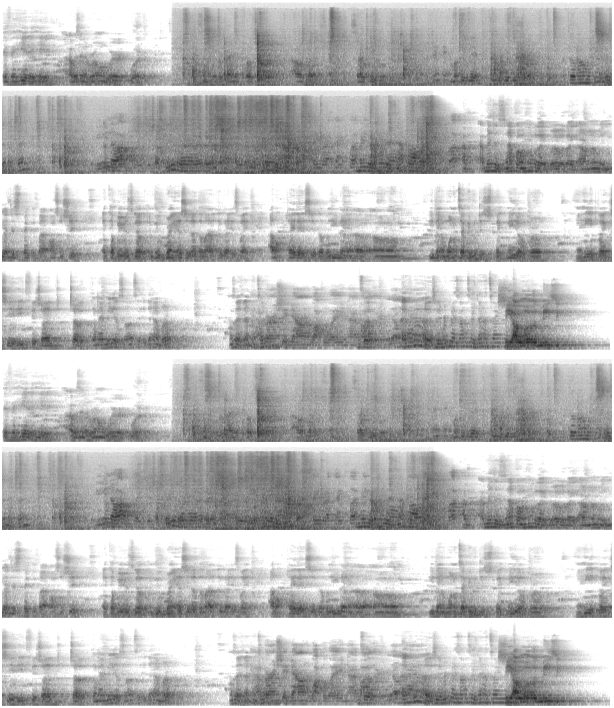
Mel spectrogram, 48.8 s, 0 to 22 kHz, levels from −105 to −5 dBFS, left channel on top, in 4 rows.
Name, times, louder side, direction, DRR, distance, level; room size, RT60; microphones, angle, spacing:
voice 1, 0.0-2.9 3.8-6.4 7.0-7.7 8.6-10.9 11.3-12.8 14.0-14.6 15.4-16.9 17.3-18.4 19.2-20.9 21.4-25.9 26.4-29.3 29.7-32.4 32.8-35.2 35.5-40.0 41.1-42.1 43.7-47.1, left 1 dB, 65° left, 0 dB, 1.6 m, -39 dB
sound 1, 3.4-20.8, left 1 dB, 85° left, 3.3 m, -38 dB
voice 2, 14.0-18.0 18.4-21.6 41.6-45.1, right 2 dB, 35° right, -4 dB, 2.3 m, -41 dB
voice 3, 46.5-47.7, left 1 dB, 15° left, 3 dB, 0.7 m, -29 dB
22.0 x 8.3 x 2.4 m, 1.4 s
head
